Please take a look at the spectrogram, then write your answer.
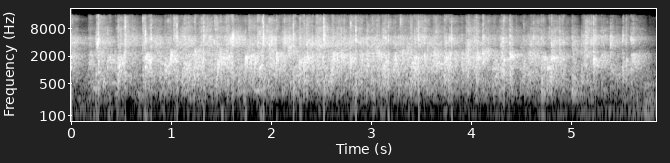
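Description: Members of a Korean-American association at a general assembly and inauguration ceremony give themselves a round of applause, a loud, dense, sustained clapping from a sizable crowd filling the whole stretch with no talk over it.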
